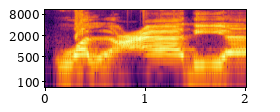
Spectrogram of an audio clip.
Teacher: अगर आप वल आदियाती पढ़ते हैं तो फिर आप अलिफ की आवाज ऐड कर रहे हैं, दाल नहीं डालना आपने। यहाँ पे बारीक हा पढ़ेंगे वक्फ करते हुए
